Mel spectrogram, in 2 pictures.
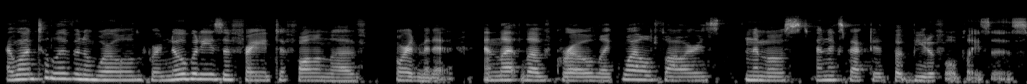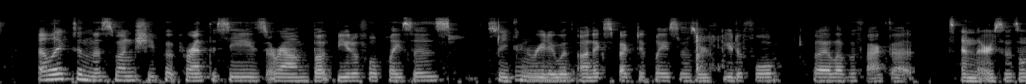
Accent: Philippines; I'm Filipino, and we're raised traditionally to be very reserved about our feelings

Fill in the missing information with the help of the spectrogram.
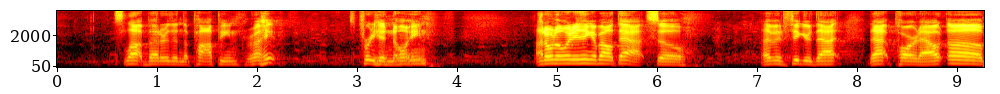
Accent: Iowa, United States; I grew up in Iowa. I always say Iowa is a great place to be from. Really happy to be in Colorado now, but Iowa's a great place to be from.

